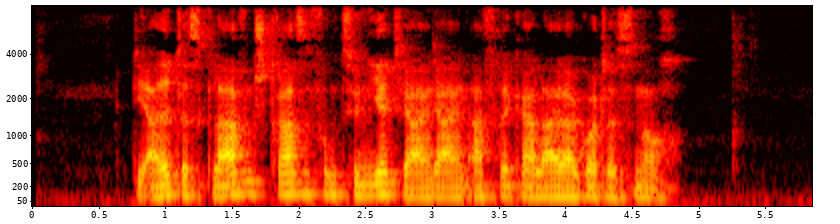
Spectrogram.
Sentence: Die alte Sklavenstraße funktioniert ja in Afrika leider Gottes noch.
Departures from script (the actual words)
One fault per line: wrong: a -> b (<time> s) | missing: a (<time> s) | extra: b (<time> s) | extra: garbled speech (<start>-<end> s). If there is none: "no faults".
extra: ja (3.0 s)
